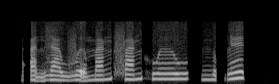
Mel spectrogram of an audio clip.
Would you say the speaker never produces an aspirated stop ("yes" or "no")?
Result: yes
